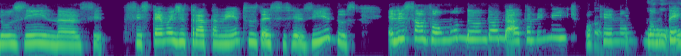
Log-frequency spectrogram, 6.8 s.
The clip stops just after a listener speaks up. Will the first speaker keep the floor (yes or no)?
no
